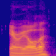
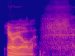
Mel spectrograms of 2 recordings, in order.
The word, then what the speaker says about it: Iraola: to discuss um are and only as it's pronounced areola and only areola um who is currently the manager and head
